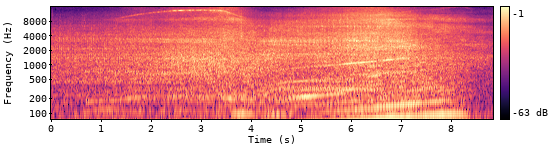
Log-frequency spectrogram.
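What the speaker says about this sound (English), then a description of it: "And sure, yes, the traffic is distracting too." Heavy road traffic rolls past along a busy route, with trucks and buses dominating a broad, steady roar that swells toward the end, plus a faint air-brake hiss and sweeping tire tones; no voices.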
